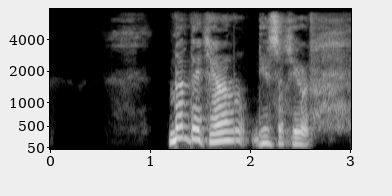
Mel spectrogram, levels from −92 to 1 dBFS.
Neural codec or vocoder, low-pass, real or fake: codec, 16 kHz, 4 kbps, FreqCodec, larger model; 7.2 kHz; fake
